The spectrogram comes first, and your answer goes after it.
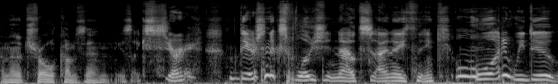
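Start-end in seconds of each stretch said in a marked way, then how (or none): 1.5-5.6 very high, swooping, snivelling little weaselly voice. The storyteller voices a troll who bursts in, in a snivelly weaselly voice. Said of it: "what voice was that?".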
